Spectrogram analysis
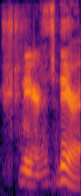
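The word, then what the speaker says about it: Schnier: Schneer.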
